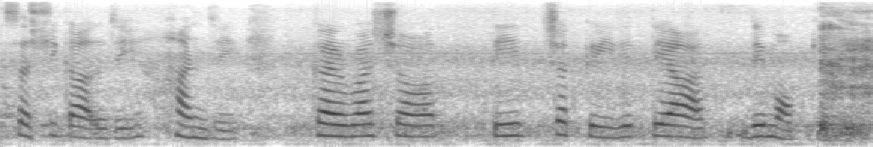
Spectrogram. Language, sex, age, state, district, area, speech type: Punjabi, female, 18-30, Punjab, Bathinda, rural, spontaneous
